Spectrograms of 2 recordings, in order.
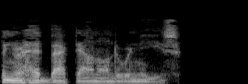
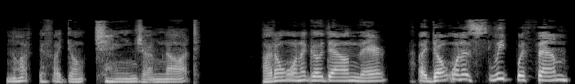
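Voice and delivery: put-on high girl's voice building louder; refuse, getting higher and louder; protesting girl; 13 semitones higher, 6 dB louder than usual. A narrator's reading. Peg refuses to go down.

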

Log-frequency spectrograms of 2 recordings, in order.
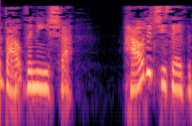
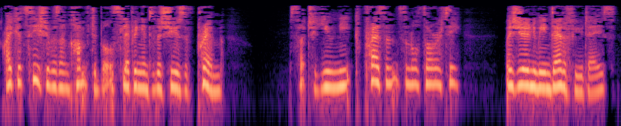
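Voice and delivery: ordinary delivery

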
